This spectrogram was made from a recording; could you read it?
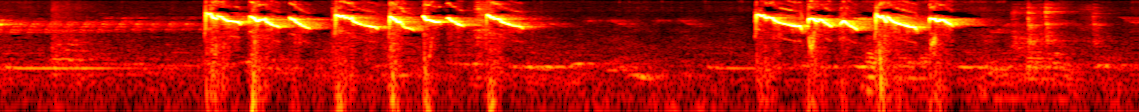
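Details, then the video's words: White-eye singing in the loud ngekek style: two bursts of rapid, high, sharply descending whistled notes, each note sliding downward, four to six in quick succession, separated by a quiet pause with faint low hum. "pleci anda akan ngekek ngekek keras"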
